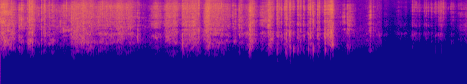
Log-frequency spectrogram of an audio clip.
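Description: A dry yellow and black foam kitchen sponge with an abrasive scouring pad, held by hand above an empty glass bowl, is scratched with long nails and bent and squeezed by the fingers. It gives a dense, bright, scratchy rustle with sharp crackling bursts and no low end. The sound thins to quieter, sparse scrapes near the end.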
